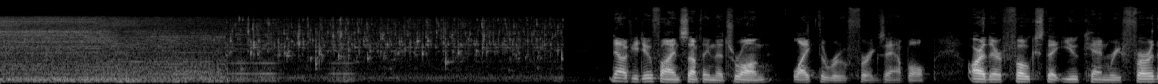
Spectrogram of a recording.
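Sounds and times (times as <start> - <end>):
water rushing: 2.3 - 5.6
speech: 6.1 - 11.5.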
